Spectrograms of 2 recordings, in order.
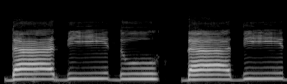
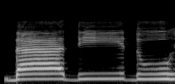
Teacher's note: jangan pakai punggung lidah ya jangan dadu dadu tapi ujung lidah ujung lidah bertemu dengan gusi tempat tumbuh gigi seri atas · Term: huruf Dal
